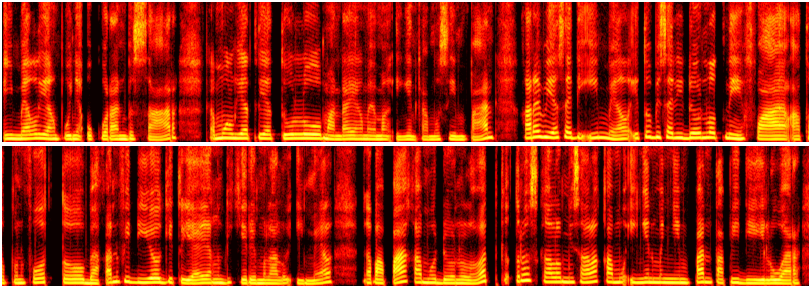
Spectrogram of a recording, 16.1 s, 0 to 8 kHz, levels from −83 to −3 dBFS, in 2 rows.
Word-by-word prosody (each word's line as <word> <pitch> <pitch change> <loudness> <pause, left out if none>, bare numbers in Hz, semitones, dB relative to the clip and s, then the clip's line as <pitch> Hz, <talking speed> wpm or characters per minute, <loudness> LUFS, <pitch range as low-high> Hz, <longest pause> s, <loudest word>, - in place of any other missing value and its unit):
email 215 0 +1
yang 210 -3 +2
punya 200 -1 -1
ukuran 195 0 -1
besar, 180 +4 0 0.3
kamu 250 +2 +2
lihat-lihat 240 -2 0
dulu 235 0 +3
mana 200 -2 0
yang 200 - -2
memang 185 -2 -2
ingin 170 0 -4
kamu 175 +1 -4
simpan, 175 +4 -1 0.3
karena 255 +5 +3
biasa 290 +1 +3
di 275 -1 -3
email 235 -7 0
itu 250 +6 -2
bisa 290 -1 +3
di-download 265 +1 +2
nih 225 -4 +2
file, 195 -2 +2
ataupun 195 +2 -4
foto, 220 -2 -1
bahkan 205 +7 0
video, 235 -4 +2
gitu 215 -3 -2
ya, 185 +1 +2
yang 210 0 +1
dikirim 195 -4 -2
melalui 185 0 -2
email, 175 +8 -2 0.3
nggak 210 - -2
papa 220 +7 +2
kamu 230 -3 0
download. 195 - 0
K - - -9
terus 340 +4 +2
kalau 255 -2 0
misalnya 250 +2 +1
kamu 250 -1 -1
ingin 230 +1 +1
menyimpan 225 +2 0
tapi 215 +2 -2
di 190 -2 0
luar 185 -1 +2
215 Hz, 175 wpm, -21 LUFS, 195-245 Hz, 0.3 s, dulu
